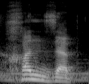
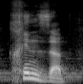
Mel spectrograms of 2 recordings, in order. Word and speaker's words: khanzab: He said, the devil who is doing this attack to us is known as khanzab and can also be pronounced khinzab.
